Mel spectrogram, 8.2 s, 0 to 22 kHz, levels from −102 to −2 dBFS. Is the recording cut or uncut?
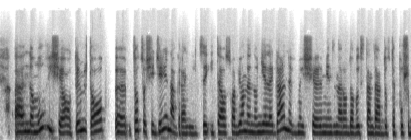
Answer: cut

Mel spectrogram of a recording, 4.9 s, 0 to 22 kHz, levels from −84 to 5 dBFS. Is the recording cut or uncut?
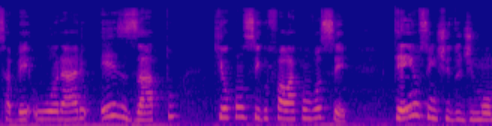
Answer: uncut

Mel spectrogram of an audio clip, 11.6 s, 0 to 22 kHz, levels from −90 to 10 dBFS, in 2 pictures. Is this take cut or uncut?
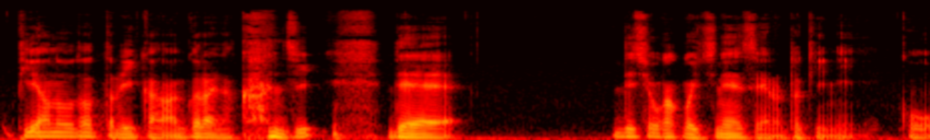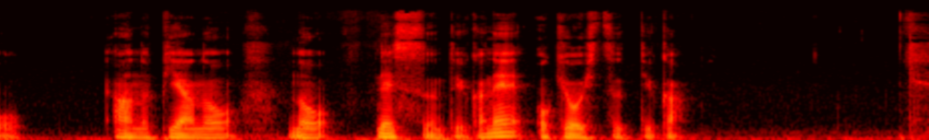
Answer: uncut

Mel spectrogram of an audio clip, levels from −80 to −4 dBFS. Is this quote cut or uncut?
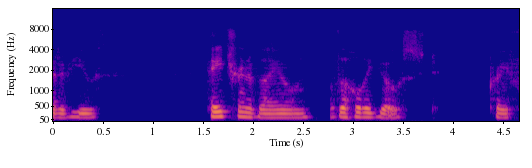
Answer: cut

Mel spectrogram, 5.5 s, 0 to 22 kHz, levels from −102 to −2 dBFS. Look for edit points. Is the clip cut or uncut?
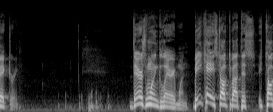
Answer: uncut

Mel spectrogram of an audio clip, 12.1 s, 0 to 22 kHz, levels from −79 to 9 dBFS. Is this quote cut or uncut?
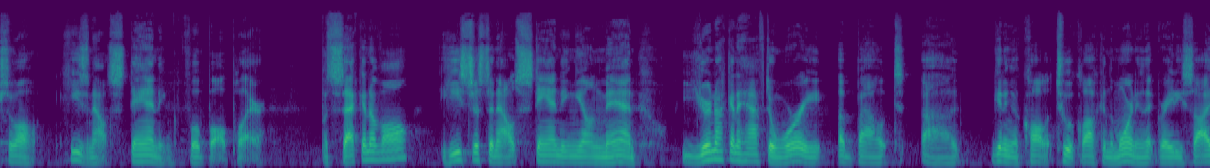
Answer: uncut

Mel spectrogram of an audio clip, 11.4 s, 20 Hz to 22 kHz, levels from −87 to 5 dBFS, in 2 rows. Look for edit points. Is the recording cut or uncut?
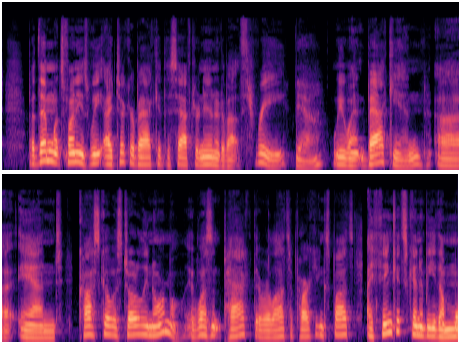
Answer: cut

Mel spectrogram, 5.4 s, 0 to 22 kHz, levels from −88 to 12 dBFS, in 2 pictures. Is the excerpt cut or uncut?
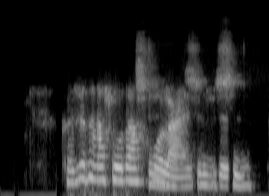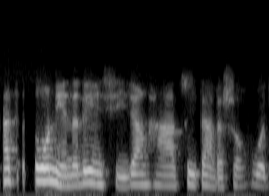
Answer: cut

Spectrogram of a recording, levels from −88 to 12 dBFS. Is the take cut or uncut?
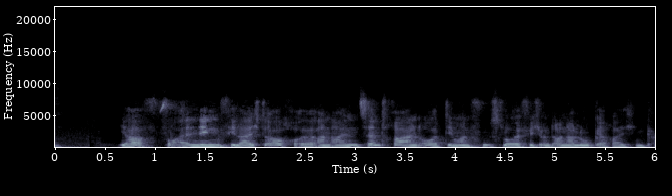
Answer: uncut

